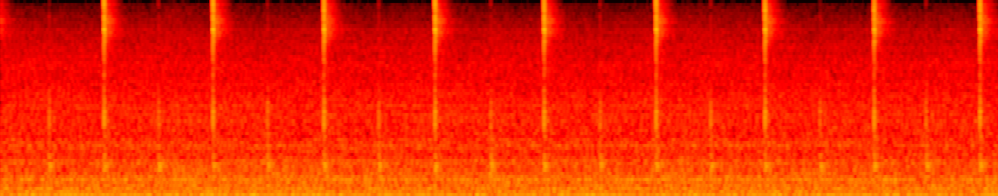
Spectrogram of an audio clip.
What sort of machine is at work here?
valve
